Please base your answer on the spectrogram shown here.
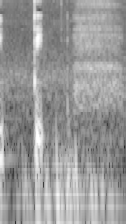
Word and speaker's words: LIPI: Lalu lipi di sini sama juga ee artinya Lembaga Ilmu Pengetahuan Indonesia diambil huruf awal setiap katanya ditulis dengan huruf kapital dan tanpa titik pengucapannya digabung langsung lipi.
